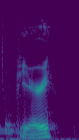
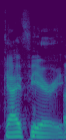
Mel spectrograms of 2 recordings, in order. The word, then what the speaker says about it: Fieri: Fieri. – Yeah. You don't do the... – Fieri. – Yeah. Guy Fieri.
